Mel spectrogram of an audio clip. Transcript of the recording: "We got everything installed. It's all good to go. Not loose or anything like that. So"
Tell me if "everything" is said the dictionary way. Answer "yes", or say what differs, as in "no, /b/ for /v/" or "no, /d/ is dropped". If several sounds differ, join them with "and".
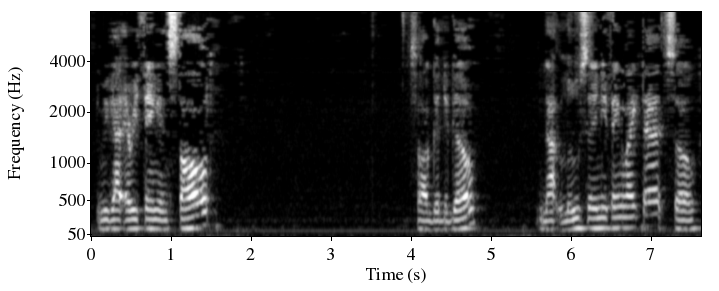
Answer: yes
